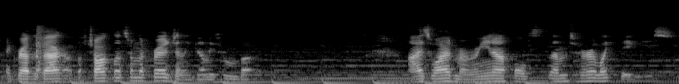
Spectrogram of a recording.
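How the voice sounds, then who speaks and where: A man's voice: mid-range voice, steady tone, a little fast. A young man doing casual, slangy game commentary and reading the narration aloud, often sounding exasperated. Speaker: gamer doing a playthrough. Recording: dull lo-fi mic, music underneath. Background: game music.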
